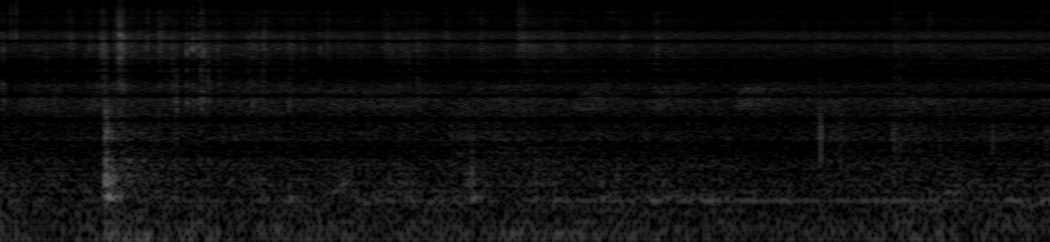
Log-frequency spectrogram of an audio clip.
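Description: Faint room tone, a steady low hiss, with a few soft clicks and knocks: a cluster about a second in and a single click near the end.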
